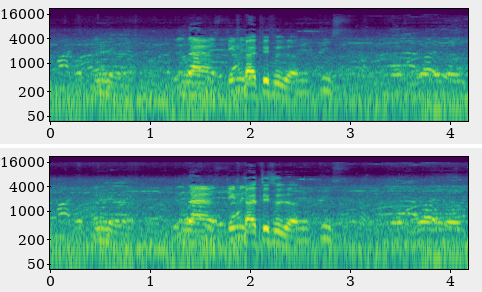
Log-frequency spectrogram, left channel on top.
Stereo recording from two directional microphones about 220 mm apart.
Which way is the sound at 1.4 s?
40° left (ahead or behind).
